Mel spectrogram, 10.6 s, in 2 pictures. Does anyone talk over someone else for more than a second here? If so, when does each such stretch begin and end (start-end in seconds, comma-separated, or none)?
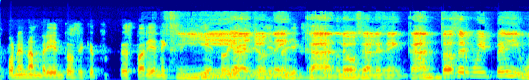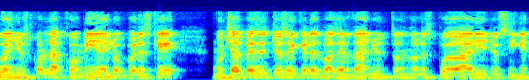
1.6-3.8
